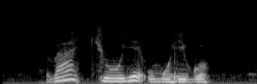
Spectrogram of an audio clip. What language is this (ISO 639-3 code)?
kin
